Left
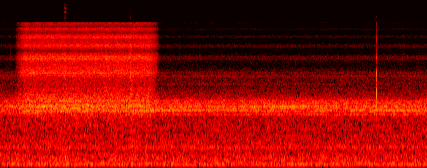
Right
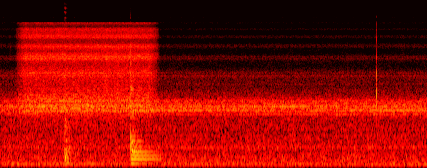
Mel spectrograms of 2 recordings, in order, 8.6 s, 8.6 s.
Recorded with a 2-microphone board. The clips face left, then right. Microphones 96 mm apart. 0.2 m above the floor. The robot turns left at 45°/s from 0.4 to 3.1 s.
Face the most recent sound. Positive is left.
turn(degrees=-80)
